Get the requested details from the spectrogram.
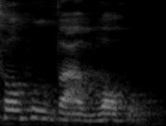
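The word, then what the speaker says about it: תֹהוּ וָבֹהוּ: It's actually V. Tohu vavo. This letter right here could be could be a B or a V. I think it's tohu vavohu, and it rhymes.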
